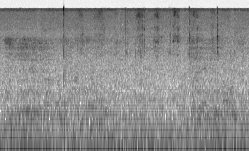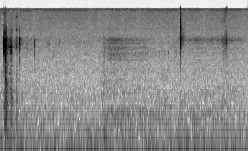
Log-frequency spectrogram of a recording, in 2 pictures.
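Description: Small sharp clicks from handling metal circular knitting needles and a small plastic bag of parts: the loudest a little under four seconds in with a lighter one just after, another about six and a half seconds in.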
